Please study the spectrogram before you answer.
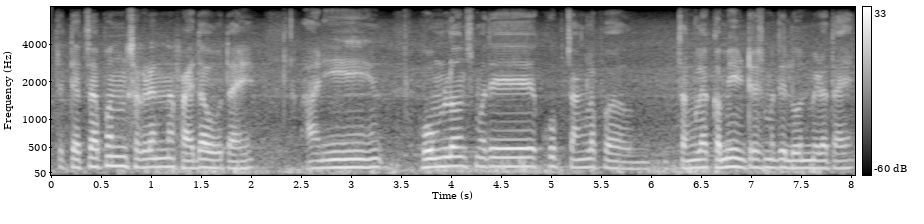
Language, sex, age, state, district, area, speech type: Marathi, male, 18-30, Maharashtra, Akola, rural, spontaneous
